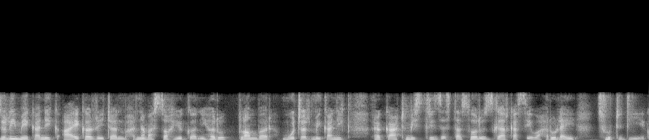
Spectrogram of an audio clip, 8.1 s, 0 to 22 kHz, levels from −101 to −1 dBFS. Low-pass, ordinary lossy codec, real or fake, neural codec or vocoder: 7.2 kHz; none; fake; codec, 24 kHz, 0.9 kbps, DualCodec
